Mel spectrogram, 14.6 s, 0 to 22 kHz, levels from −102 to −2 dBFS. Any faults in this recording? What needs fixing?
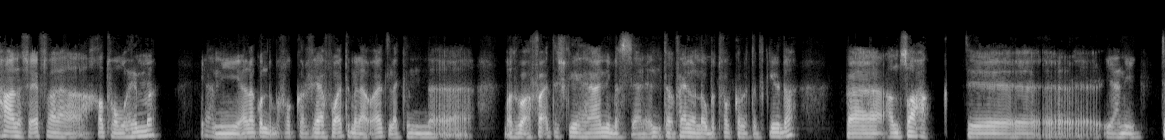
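Nothing here needs fixing, as no faults can be heard in the recording. The speech has been through a call microphone chain and an Opus call codec, and its content stops at about 8 kHz, which fits a wideband call setting at a moderate bitrate.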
